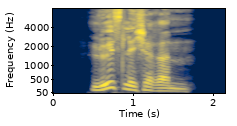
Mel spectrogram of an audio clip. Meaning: strong dative masculine/neuter singular comparative degree of löslich
- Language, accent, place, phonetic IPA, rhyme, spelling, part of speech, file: German, Germany, Berlin, [ˈløːslɪçəʁəm], -øːslɪçəʁəm, löslicherem, adjective, De-löslicherem.ogg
